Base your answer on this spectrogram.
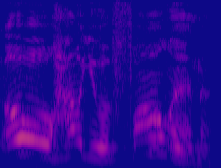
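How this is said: It is said in a sad, grieving tone. The speaker is sorrowful about the fall. The speaker calls it right. "He was grieved at this point"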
